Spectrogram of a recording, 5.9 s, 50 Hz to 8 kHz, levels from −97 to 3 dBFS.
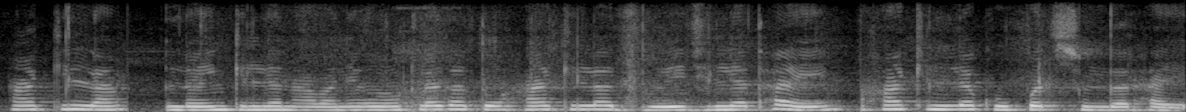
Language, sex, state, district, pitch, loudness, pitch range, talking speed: Marathi, female, Maharashtra, Dhule, 250 Hz, -25 LUFS, 235-265 Hz, 170 wpm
